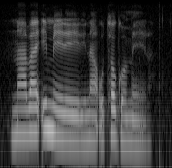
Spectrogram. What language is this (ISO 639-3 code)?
ven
